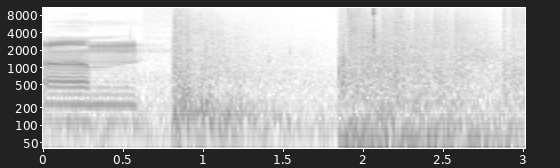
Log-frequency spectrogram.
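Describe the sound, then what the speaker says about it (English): Artillery spotting rounds land close to a tank in the Combat Mission wargame, two loud booming impacts arriving in turn, each followed by a long rumbling decay, after a short musical tone at the start. "spotting rounds are going down next to the tank"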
